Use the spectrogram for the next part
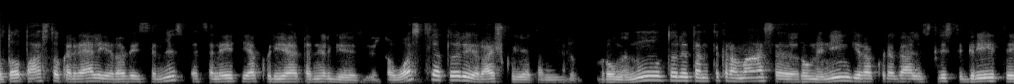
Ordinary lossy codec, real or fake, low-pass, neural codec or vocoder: Opus, 16 kbps; fake; 7.2 kHz; codec, 16 kHz, 8 kbps, FreqCodec, smaller model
